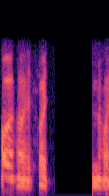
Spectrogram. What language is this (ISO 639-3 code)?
mni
